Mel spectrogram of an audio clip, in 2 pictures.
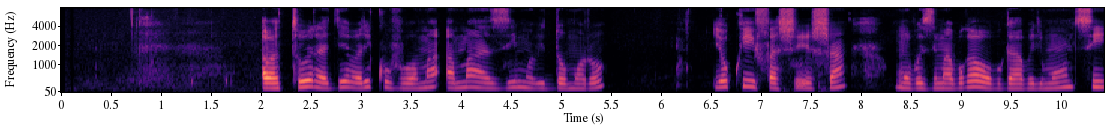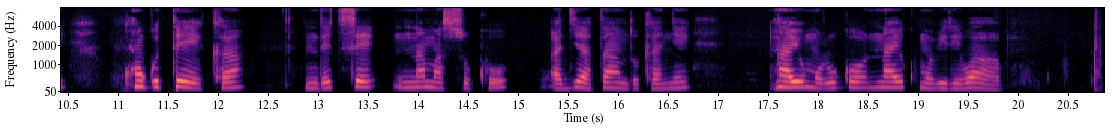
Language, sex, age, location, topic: Kinyarwanda, female, 18-24, Kigali, health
